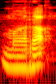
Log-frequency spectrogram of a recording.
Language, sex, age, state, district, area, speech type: Kannada, male, 60+, Karnataka, Bangalore Rural, rural, read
